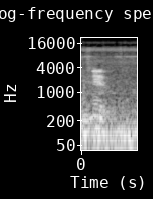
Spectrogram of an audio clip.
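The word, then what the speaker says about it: gnu: It's actually new. It's spelled G-N-U.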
